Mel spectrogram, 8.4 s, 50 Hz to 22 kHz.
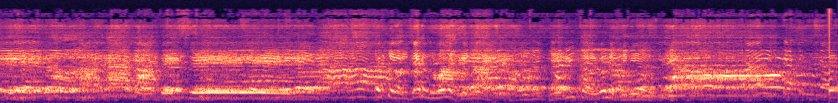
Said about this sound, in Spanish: Así millones de argentinos salieron a las calles a festejar el tercer campeonato del mundo de fútbol que esperaban desde hacía 36 años.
